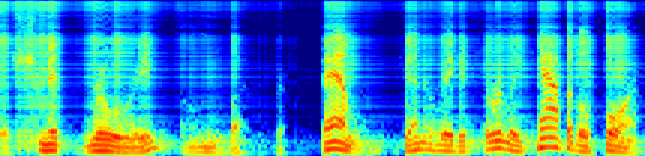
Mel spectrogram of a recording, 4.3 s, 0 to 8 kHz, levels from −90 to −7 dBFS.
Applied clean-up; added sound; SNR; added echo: neural mask model RNNoise.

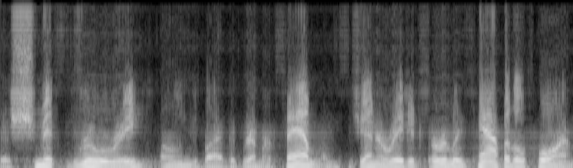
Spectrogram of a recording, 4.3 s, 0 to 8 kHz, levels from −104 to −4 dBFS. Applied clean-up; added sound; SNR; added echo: neural separator model SepFormer DNS4.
